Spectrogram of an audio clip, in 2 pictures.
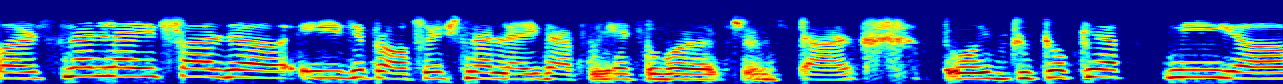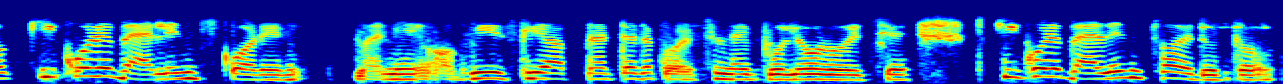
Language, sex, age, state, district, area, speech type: Bengali, female, 18-30, West Bengal, Kolkata, urban, conversation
